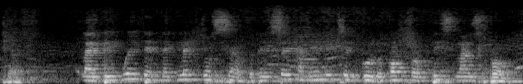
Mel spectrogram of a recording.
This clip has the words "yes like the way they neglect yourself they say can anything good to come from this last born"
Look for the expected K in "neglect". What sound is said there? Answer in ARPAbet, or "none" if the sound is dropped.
K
